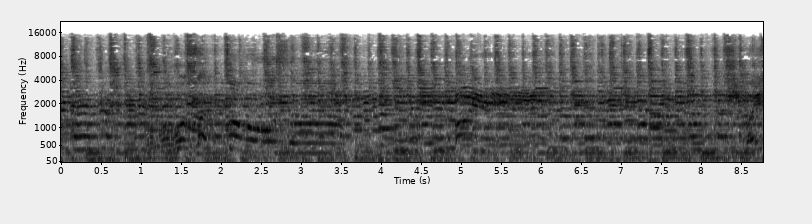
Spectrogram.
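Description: A live huasteco string trio playing loud dance music: a violin playing a sliding melody over steadily strummed guitars.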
